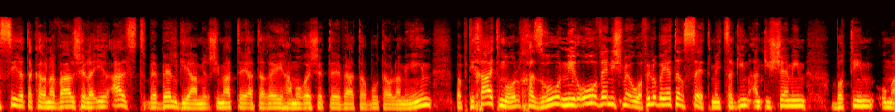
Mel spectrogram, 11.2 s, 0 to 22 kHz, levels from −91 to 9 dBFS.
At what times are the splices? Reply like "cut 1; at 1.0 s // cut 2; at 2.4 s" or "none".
none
